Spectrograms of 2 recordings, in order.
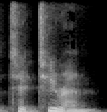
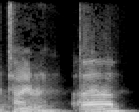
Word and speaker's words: tyrant: I would give that you like why in that word.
